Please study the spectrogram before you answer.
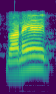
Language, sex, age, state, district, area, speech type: Bodo, male, 30-45, Assam, Chirang, rural, conversation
